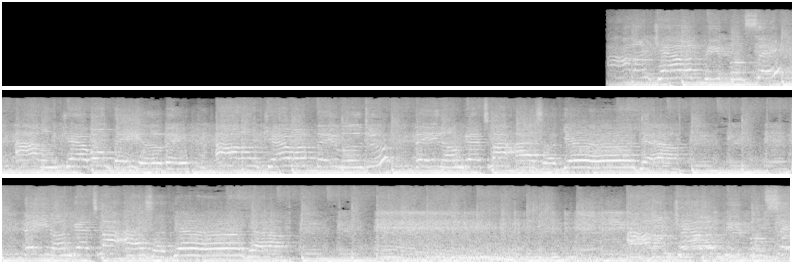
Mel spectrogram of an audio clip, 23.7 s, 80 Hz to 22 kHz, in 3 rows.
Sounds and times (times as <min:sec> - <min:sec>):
Music: 0:06.0 - 0:23.6.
